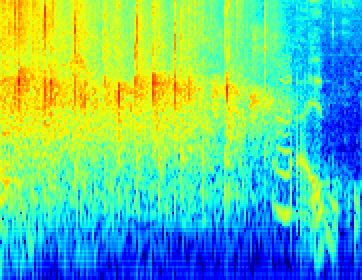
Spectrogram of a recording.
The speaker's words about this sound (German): Und so ich will einen großen Applaus abgeben für unser Dream Team, jetzt gerade in diesem Augenblick. Danke, Dream Team.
